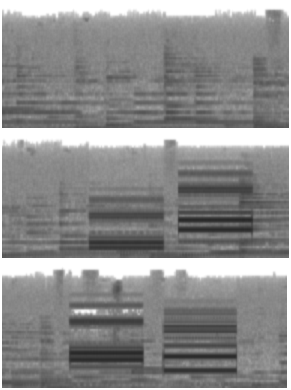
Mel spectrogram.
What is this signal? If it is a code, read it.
Aircraft SELCAL, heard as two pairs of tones. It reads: DG-MR MQ-HP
